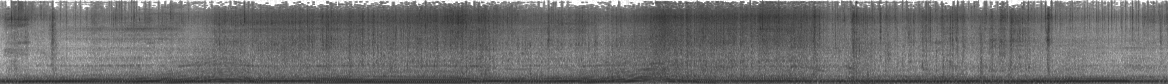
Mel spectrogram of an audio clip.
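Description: Subaru WRX's turbocharged flat-four engine, heard from inside the cabin, running under steady throttle while driving in snow. The revs swell up and fall back twice, about four seconds in and again around thirteen seconds in.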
